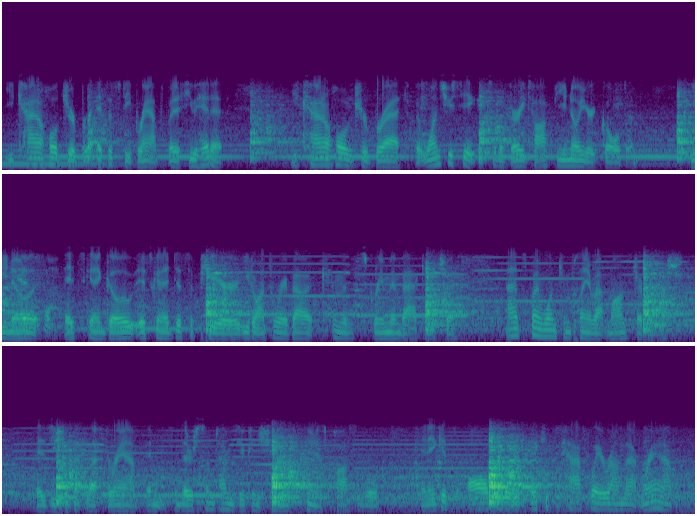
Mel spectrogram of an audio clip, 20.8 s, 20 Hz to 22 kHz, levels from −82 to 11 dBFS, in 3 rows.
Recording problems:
phone-call audio; nothing above 3.5 kHz
machinery noise; very loud; throughout; 4 dB above the speech
background music; loud; throughout; 10 dB below the speech
household noises; faint; throughout; 20 dB below the speech
uneven, jittery; strongly; from 1 to 19 s

